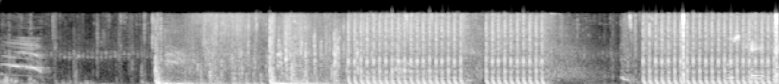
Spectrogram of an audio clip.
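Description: Rapid automatic gunfire in the Call of Duty video game, loud sustained bursts separated by brief pauses, with a short spoken exclamation near the start.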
